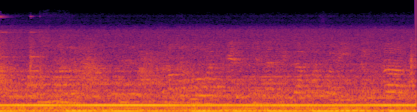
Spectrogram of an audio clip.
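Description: A steady machine hum holding one constant pitch, with a low rumble beneath it and indistinct voices in the room.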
